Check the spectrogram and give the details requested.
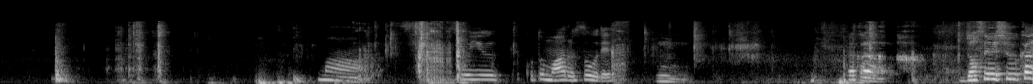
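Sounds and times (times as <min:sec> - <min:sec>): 
door being shut against the cold with dull knocks and thuds: 0:02.1 - 0:03.2
speech: 0:03.2 - 0:07.0, 0:08.5 - 0:09.0, 0:09.6 - 0:10.3.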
